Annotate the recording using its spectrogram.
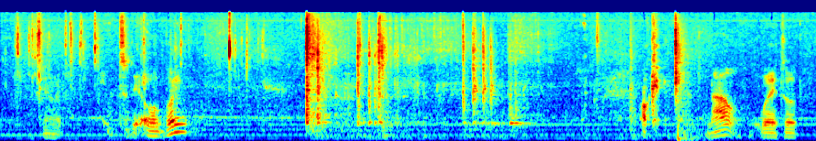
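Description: An oven door opens and shuts with a clunk.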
